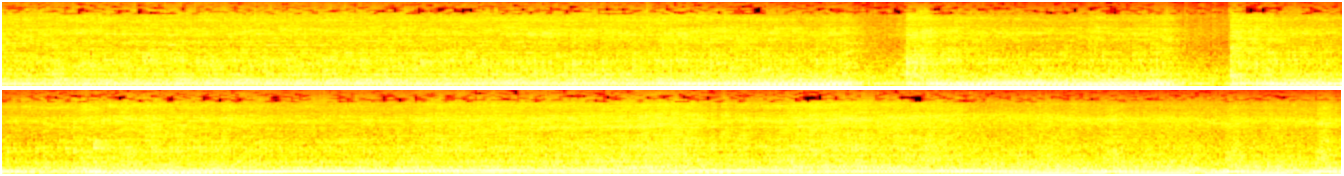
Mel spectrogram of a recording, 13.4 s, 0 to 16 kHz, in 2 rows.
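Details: "!200" engine with exhaust cut and catalytic converter out, running worse since, coils being swapped: revs rise and fall unevenly, sagging and catching twice as if cutting out. Feels fuel-starved despite about 38 psi fuel pressure. Stumble under throttle, cause unconfirmed.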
